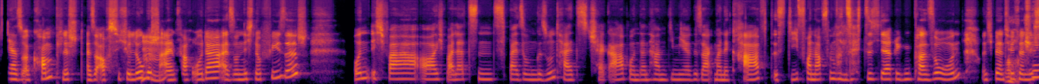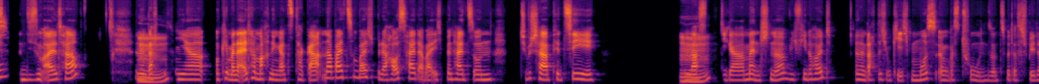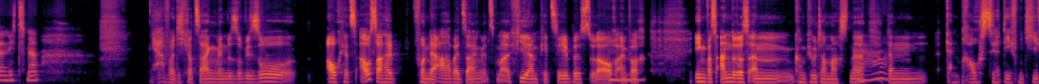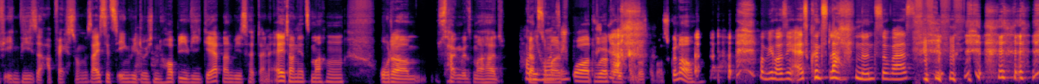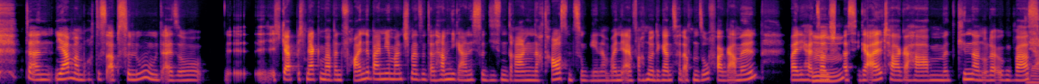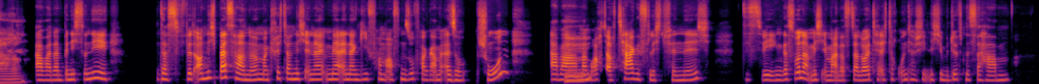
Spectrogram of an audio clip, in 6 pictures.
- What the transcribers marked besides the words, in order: in English: "accomplished"; laughing while speaking: "fünfundsechzigjährigen"; surprised: "Okay"; other background noise; laughing while speaking: "sagen wir"; laughing while speaking: "Ja"; laugh; laughing while speaking: "Eiskunstlaufen"; laugh; chuckle
- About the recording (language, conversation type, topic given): German, podcast, Wie integrierst du Bewegung in einen sitzenden Alltag?
- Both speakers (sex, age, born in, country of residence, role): female, 30-34, Germany, Germany, guest; male, 20-24, Germany, Germany, host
